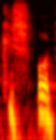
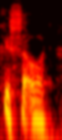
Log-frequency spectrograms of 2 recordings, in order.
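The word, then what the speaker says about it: כיסאות: You know, we talked about this earlier, in Hebrew, the proper pronunciation of "chairs" is "kis'ot", not "kisaot", but we're so used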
